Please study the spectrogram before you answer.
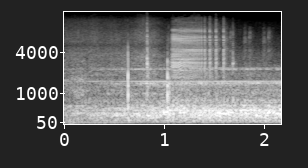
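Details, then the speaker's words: Diesel heater in an overland trailer at minus three °C, about 10 minutes in: sharp fuel pump ticks speed up over a steady blower hum as it pumps lots of fuel at high output; normal. "doing really good you can hear that pump just going crazy right now i'm pumping a whole bunch of fuel in"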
